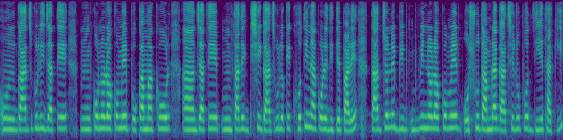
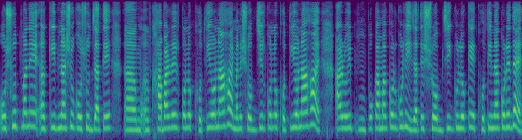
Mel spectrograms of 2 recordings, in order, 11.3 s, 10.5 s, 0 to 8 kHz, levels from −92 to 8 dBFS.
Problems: none marked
